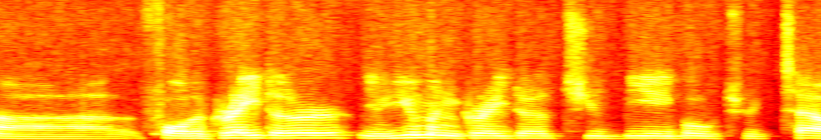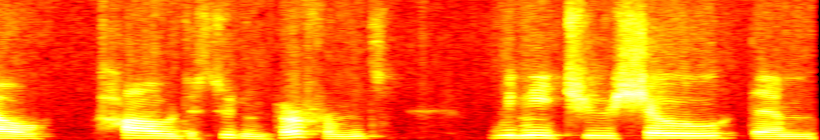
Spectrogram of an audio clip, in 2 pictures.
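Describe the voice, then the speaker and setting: Fairly even in intonation, a man speaks at a medium pitch with a French accent. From France. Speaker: technology business professional. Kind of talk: conference presentation. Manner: halting, many fillers.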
